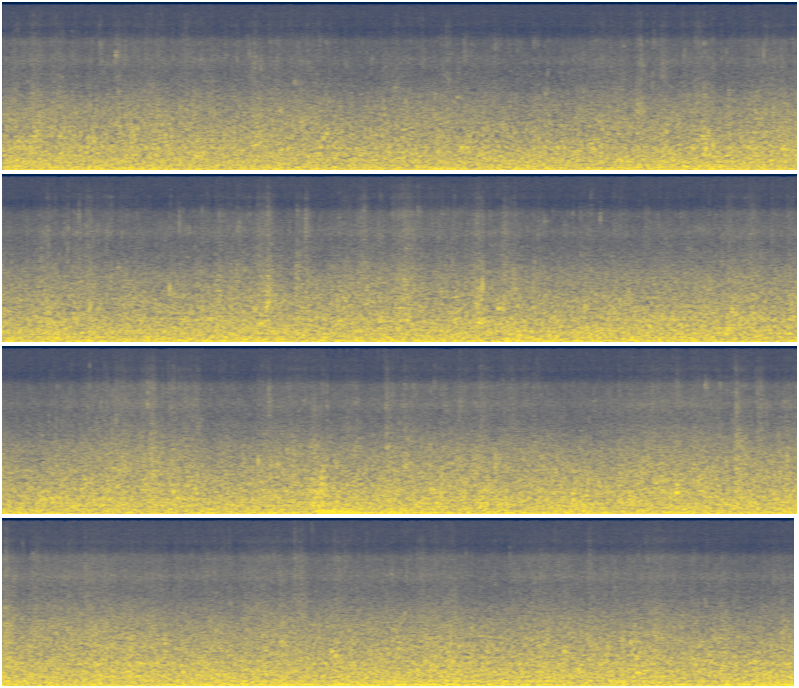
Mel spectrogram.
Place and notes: Wilhelm-Spiritus-Ufer, Bonn, Deutschland - Modern shipping Rhine
This recording was made on a rowing pier in the Rhine River in Bonn, Germany. A modern cargo ship with its turbine engine passes by.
